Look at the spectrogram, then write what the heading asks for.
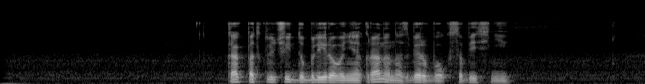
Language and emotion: Russian, neutral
